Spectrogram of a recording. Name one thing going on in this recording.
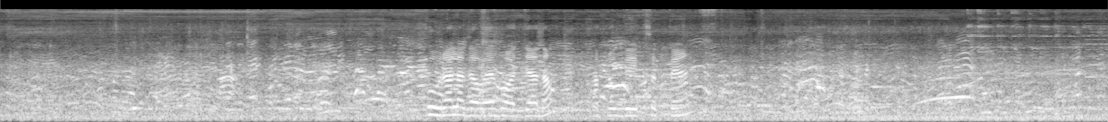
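A large outdoor crowd of men, women and children chatters all around.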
